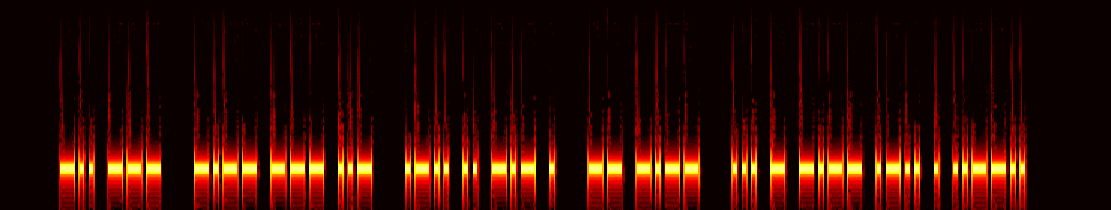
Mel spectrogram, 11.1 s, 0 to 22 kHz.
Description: Morse code, heard as a keyed tone, about 25 wpm, 700 Hz. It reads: DO YOU LIKE MY STYLE?
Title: Sentences from Top 1000 Words - Review Part 5 - 25wpm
